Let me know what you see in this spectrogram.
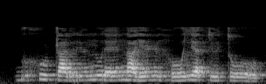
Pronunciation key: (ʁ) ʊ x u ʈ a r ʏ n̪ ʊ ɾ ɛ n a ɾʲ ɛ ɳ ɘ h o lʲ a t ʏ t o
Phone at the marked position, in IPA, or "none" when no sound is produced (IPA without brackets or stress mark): ɡ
